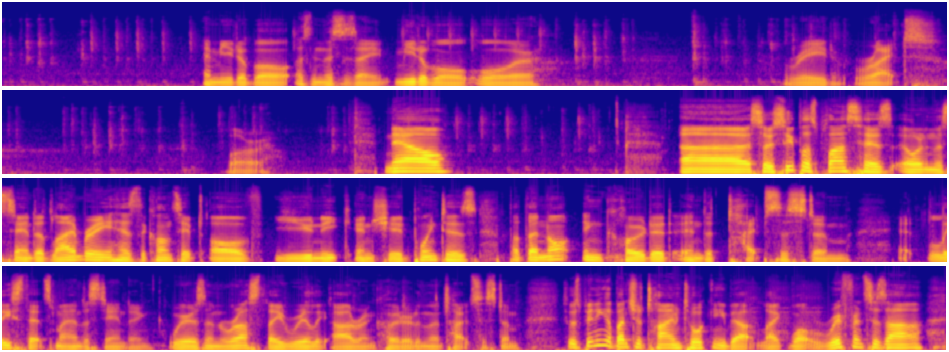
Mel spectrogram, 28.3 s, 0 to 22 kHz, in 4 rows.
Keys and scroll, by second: 0.0 Home, 0.0 ctrl+Right, 0.4-1.3 typing, 2.2 ctrl+Right, 2.2 End, 4.6 ctrl+shift+Left, 5.4-6.5 typing, 7.9-12.7 typing, 10.3 ctrl+shift+Left, 10.4 ctrl+shift+Left, 13.2 Up, 14.0 Right, 14.6 ctrl+v, 14.9 ctrl+Left, 15.1 ctrl+Left, 15.3 ctrl+Left, 15.8 Right, 17.7 Left, 19.6 Right, 20.9 _, 21.2 ctrl+shift+Right, 21.6 ctrl+shift+Right, 22.2-23.7 typing, 23.8 Down, 24.2 ctrl+s, 24.8 Down, 25.0 Down.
